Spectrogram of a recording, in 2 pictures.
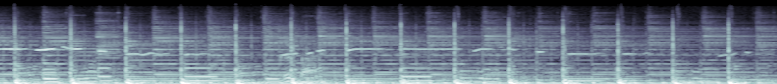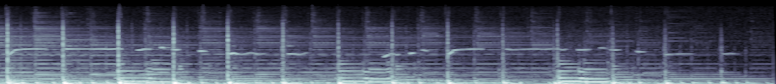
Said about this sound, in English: Time to try some whistling now. Can you identify this song by its whistling at the end?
